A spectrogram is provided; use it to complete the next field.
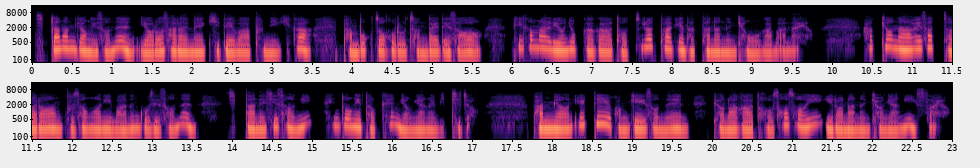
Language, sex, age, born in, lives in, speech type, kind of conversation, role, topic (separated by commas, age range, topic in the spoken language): Korean, female, 25-29, South Korea, United States, read, expert-assistant, expert, 사람의 첫인상에 대한 심리학 연구 결과, 정말 믿을 만한가요?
